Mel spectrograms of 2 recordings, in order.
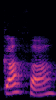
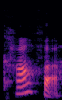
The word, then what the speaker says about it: Kapha: that like everything settles so gaffa we pronounce that kafa here in the west GAA person is going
